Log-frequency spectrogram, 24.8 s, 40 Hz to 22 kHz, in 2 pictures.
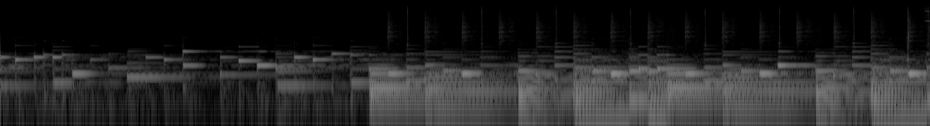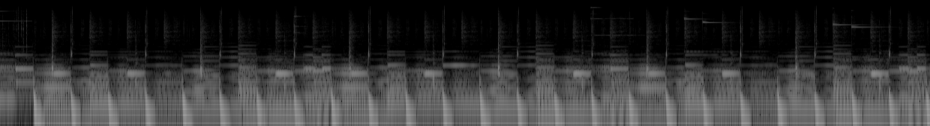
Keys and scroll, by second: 2.0 Delete, 6.9-8.0 typing.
